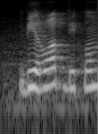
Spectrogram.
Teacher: रॉ को पुर पढ़ना है। बाकी आवाज़ बारीक रखिएगा।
